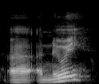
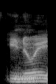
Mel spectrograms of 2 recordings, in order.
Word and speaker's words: Inui: And then we also know Anui. Is that how you say his name? Inui, yeah.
